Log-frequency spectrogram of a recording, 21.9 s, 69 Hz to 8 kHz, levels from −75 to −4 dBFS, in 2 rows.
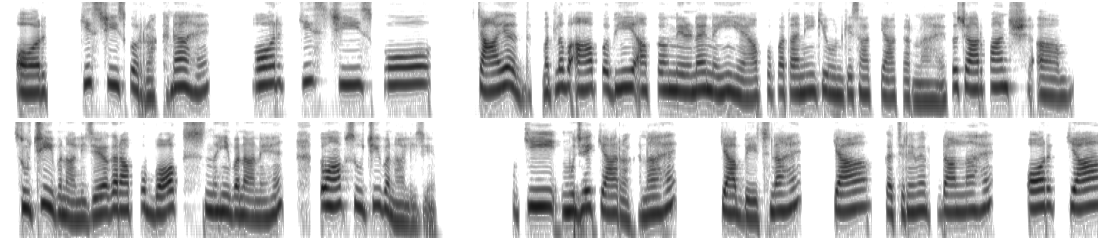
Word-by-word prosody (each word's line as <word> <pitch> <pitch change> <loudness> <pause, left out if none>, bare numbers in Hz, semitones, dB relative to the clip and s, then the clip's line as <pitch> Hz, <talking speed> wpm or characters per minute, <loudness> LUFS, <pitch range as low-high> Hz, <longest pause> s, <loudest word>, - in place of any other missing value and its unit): और 200 0 +4 0.3
किस 295 +1 0
चीज़ 270 -3 +1
को 245 - -1
रखना 205 +8 -1
है 210 0 -3 0.5
और 280 +2 +3 0.2
किस 315 +1 -4
चीज़ 275 -1 0
को 275 +1 +1 0.5
शायद 220 -1 +4 0.2
मतलब 245 +5 -1
आप 235 +1 +1
अभी 235 +2 +1
आपका 220 0 -2
निर्णय 215 0 +2
नहीं 205 -2 +1
है, 170 - -2
आपको 170 +5 -7
पता 195 0 -4
नहीं 205 +2 -1
कि 215 - -5
उनके 185 -1 -3
साथ 185 0 -3
क्या 165 -2 -4
करना 145 -3 -6
है। 140 -1 -6
तो - - -1
4-5 245 +1 +1
अ, 175 -2 -2 0.6
सूची 245 +2 +4
बना 175 -5 -1
लीजिए। 155 +4 -1
अगर 225 +3 +3
आपको 220 +3 +1 0.2
बॉक्स 235 +3 +2
नहीं 210 -2 +2
बनाने 170 -4 0
हैं, 190 +10 -2 0.4
तो 270 - +6
आप 260 +1 +5
सूची 265 -1 0
बना 170 - -1
लीजिए 125 -1 -8 0.9
कि 255 -1 +4
मुझे 210 +3 +4
क्या 200 -4 +1
रखना 170 +2 -2
है, 235 +7 0 0.5
क्या 200 -4 +4
बेचना 170 +4 -1
है, 235 +5 0 0.3
क्या 230 +3 +3 0.2
कचरे 195 +1 -2
में 215 0 -1
डालना 205 +1 0
है 235 +5 -2 0.4
और 250 +2 +5 0.2
क्या 245 -1 +5
215 Hz, 160 wpm, -23 LUFS, 190-250 Hz, 0.9 s, तो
